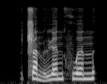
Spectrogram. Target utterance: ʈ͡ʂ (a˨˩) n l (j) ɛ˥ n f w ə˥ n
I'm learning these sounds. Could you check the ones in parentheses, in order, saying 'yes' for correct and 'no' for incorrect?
no, no

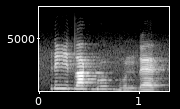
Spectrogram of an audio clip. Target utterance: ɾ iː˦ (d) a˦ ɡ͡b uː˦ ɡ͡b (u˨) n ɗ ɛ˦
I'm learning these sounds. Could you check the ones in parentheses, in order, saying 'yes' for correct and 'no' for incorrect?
yes, yes

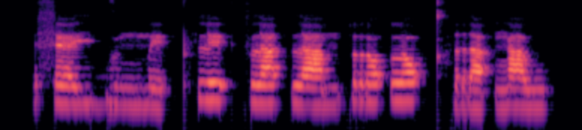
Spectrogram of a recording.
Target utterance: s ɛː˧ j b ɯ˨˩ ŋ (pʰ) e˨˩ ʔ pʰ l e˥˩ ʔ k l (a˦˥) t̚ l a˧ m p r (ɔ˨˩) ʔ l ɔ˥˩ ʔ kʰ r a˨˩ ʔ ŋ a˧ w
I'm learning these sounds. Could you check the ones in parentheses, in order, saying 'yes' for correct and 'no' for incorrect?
no, yes, no

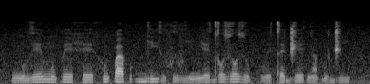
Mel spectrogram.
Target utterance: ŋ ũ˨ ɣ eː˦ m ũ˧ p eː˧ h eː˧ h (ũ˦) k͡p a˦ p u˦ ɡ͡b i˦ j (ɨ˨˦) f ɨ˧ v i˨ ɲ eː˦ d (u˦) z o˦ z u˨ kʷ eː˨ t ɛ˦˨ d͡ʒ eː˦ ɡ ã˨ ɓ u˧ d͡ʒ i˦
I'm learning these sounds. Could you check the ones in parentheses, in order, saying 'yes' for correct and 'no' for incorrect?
yes, yes, no

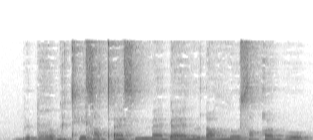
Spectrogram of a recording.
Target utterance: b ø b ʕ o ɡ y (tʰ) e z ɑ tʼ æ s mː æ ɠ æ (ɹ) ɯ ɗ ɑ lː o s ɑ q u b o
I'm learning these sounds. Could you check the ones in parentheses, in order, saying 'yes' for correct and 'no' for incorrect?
yes, no

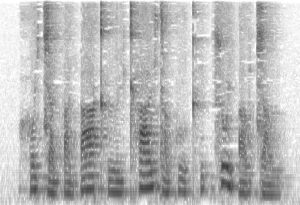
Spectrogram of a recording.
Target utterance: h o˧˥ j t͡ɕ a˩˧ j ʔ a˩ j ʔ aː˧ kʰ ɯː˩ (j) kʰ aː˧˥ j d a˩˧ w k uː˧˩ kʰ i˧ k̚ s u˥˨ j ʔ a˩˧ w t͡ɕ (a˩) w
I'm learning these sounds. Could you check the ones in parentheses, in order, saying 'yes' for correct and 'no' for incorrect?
yes, yes

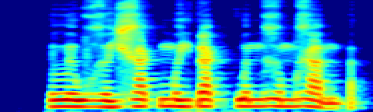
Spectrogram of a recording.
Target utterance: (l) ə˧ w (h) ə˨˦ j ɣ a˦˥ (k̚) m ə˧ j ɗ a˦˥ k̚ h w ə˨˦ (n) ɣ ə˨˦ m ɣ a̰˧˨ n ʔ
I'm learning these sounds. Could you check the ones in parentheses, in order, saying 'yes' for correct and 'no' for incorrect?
yes, no, yes, yes

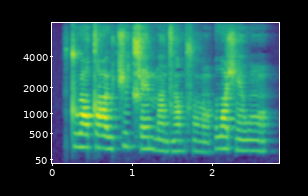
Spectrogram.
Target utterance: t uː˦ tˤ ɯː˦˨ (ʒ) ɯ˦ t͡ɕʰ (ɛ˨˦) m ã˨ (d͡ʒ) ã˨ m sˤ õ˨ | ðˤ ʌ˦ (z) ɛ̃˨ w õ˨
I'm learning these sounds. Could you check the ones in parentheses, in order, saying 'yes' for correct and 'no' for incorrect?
no, yes, no, no

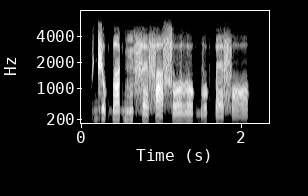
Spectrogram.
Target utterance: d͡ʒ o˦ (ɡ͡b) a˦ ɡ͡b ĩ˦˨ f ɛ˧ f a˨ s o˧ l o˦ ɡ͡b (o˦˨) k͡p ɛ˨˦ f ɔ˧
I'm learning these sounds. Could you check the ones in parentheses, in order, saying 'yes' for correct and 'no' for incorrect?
yes, yes

